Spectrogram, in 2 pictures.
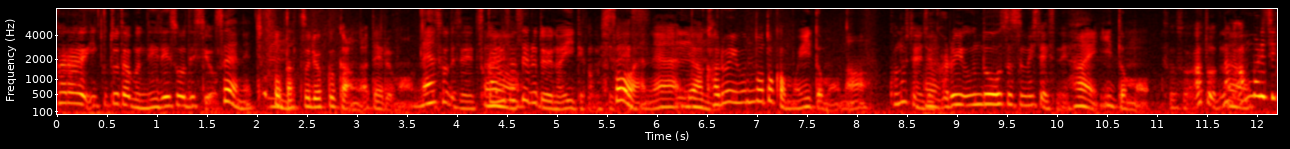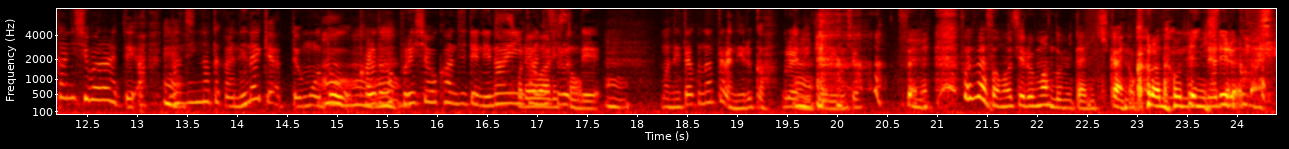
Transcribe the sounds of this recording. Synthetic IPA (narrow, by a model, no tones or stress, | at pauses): kaɾaikɯ̟̥t̪o̞t̪abɯ̟̃nːe̞ɾe̞so̞ːd̪e̞sɨjo̞̰soːjanet͡ɕot̪ːod̪at͡sɨɾʲo̞kɯ̟kã̰ŋɡa̰d̪e̞ɾɯ̟̰mõ̞̰nːeso̞ːd̪e̞sɨne̞t͡sɨ̥kaβesase̞ɾɯ̟t̪o̞jiɯ̟noaiːt̪ːe̞kamoɕiɾsoaːja̰neɯjakaɾɯ̟iɯ̟̃nd̪oːt̪o̞kamoiːt̪omo̞ɯ̟na | konoç̬ʲit̪onaːkaɾɯiɯ̟̃nd̪o̞ːsɨsɨmei̥t̪aid̪esɨnehaiiːt̪omo̰ɯso̞ːso̞̰ːʔat̪o̞nãŋkaãmːaɾʲiʑikãɲ̟ːiɕiβaɾaɾe̞t̪e̞ʔad̪ãɲ̟d͡ʑĩɲ̟ːinat̪ːakaɾane̞naikʲat̪ːe̞omo̞ɯ̟t̪o̞kaɾad̪aɡapɯ̟ɾe̞ɕao̞kãɲ̟d͡ʑit̪e̞ne̞naiioɾeaãɲiiɾsɨɾɯnd̪ẽ̞ | mane̞t̪akɯ̟nat̪ːaɾane̞ɾɯ̟kaɡɯ̟ɾainikʲeɾimaɕo̞ | snesosasonoɯ̟t͡ɕiɾɯmãnd̪o̞mʲit̪aiɲ̟ikʲi̥kaino̞kʰaɾad̪aoeɲinaɾe̞ɾɯ̟kamoɕ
